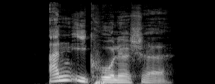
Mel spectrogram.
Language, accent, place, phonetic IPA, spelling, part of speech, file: German, Germany, Berlin, [ˈanʔiˌkoːnɪʃə], anikonische, adjective, De-anikonische.ogg
- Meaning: inflection of anikonisch: 1. strong/mixed nominative/accusative feminine singular 2. strong nominative/accusative plural 3. weak nominative all-gender singular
